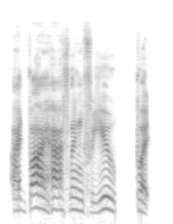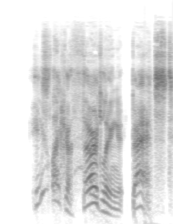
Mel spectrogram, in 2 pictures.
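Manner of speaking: theatrical, high, swooping stage whisper. A character leans over to a companion to size someone up, in a stage whisper. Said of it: "Stage whisper style".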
